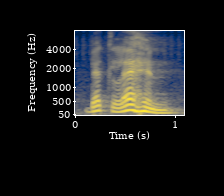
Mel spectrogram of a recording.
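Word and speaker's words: בית לחם: do Pão né Eh a pronúncia de Belém é bet betlehem a pronúncia deles lá lá né no no no no no hebraico né E por que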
